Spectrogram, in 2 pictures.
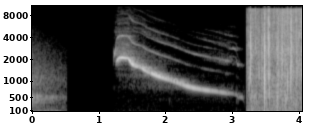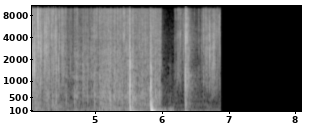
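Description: Sound effects: one falling tone sliding from high to low over about two seconds, then about four seconds of dense crunching and crackling with sharp clicks, a scalpel scraping through a gritty crust on skin, which cuts off suddenly.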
